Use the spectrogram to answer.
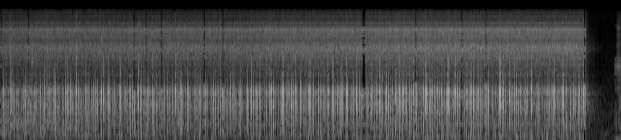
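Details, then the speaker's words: Needle EMG playing rapid, regular dull pops over steady static: positive sharp waves, initially positive and sharp with slow return to baseline. "So when you see this kind of morphology, this is a positive, initial positive, that's why it's positive, is sharp with slow return to baseline. Slow return to baseline. There's a hallmark morphology of positive sharp waves."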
